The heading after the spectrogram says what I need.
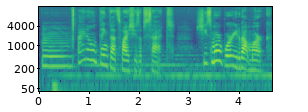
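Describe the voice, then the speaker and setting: A woman's voice: on the high side, sing-song, unhurried. An actress playing a shrewd, controlled female investigator in an audio drama, firm and needling. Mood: cool, needling. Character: cool, shrewd female investigator, bluffing and relentless. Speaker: law enforcement agent. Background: music under the voice.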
